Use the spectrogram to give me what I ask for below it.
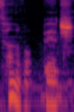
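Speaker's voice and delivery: muttered under breath. In a tabletop game, a player looks left and speaks in character: muttered under breath. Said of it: "mutter under my breath".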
